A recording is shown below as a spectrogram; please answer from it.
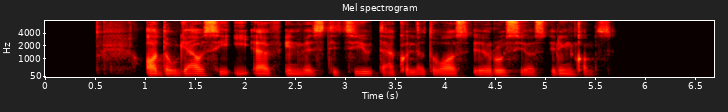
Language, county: Lithuanian, Vilnius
